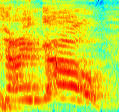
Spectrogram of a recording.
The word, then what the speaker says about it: Django: Django! The you Django. Black son of a bitch! The D is silent here, baby.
